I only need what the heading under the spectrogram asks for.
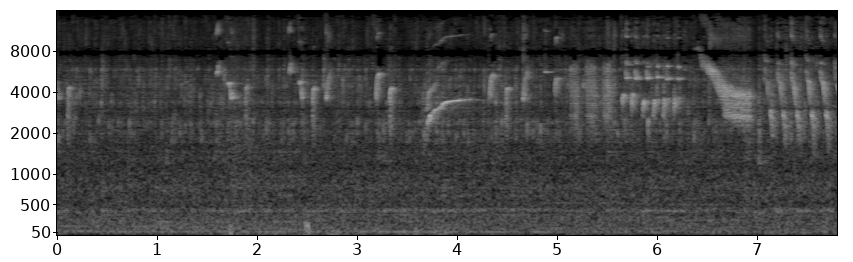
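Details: A small songbird, labelled as goldfinch song, twitters in quick, high, liquid notes and chirps, with a sharp upward-sweeping whistle and faint background hiss.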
